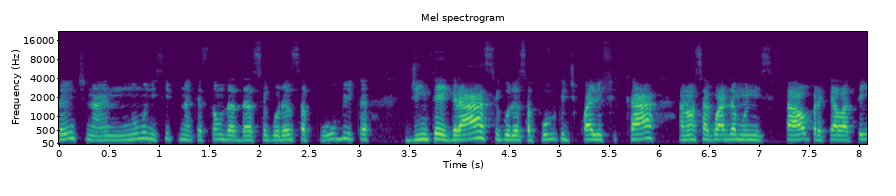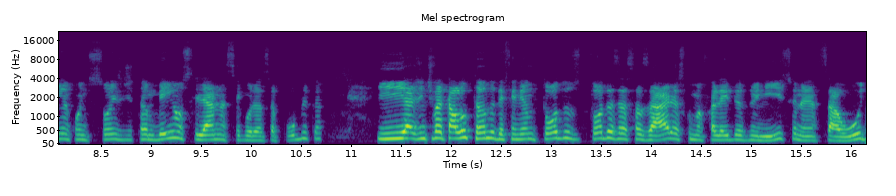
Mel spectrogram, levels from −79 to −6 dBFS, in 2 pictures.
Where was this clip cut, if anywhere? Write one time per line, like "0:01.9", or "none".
none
